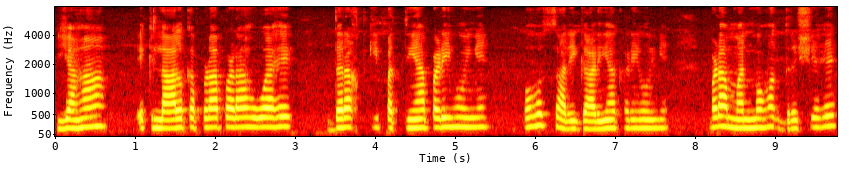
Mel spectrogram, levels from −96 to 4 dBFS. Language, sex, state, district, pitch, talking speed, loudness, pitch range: Hindi, female, Madhya Pradesh, Bhopal, 210 Hz, 140 wpm, -16 LUFS, 195-220 Hz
